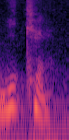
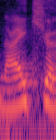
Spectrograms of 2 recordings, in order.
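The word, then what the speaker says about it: Νίκη: 명상이 되면 니키가 된다 니케 nike k 입니다 그걸 영어로 발음하면 나이키가 됩니다 나 익힌 다 아시죠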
